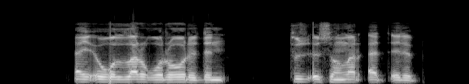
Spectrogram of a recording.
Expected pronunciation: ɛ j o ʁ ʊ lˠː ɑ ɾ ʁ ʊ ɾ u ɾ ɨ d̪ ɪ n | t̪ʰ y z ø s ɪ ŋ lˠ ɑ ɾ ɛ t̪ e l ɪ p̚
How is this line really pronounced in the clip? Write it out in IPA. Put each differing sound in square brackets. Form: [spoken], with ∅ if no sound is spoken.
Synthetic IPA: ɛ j o ʁ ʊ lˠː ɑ ɾ ʁ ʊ ɾ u ɾ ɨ d̪ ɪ n | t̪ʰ y z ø s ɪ ŋ lˠ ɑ ɾ ɛ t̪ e l ɪ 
